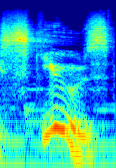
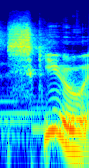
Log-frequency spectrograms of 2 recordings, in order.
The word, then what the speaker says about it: SKU: In case you don't know this, SKU is spelled S-K-U because it's an acronym that stands for Stock Keeping Unit. It is not SKU like something that's a SKU.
